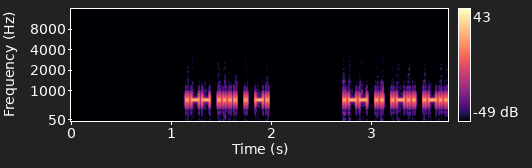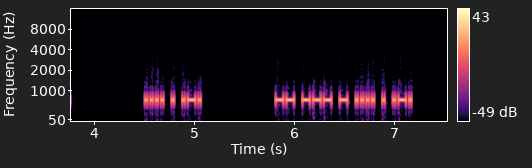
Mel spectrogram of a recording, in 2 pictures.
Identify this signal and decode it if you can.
Morse code, heard as a keyed tone, about 46 wpm, 700 Hz. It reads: WHEN WILL HER MOTHER
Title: 4x Word-Spacing - Sentences from Top 200 Words - 45wpm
